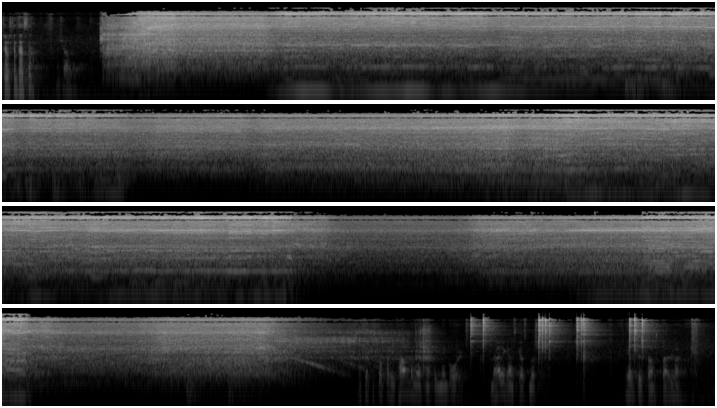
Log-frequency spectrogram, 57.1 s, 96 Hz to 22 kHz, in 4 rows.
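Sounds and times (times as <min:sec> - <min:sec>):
angle grinder cutting steel: 0:02.0 - 0:51.6.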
